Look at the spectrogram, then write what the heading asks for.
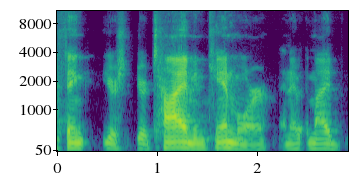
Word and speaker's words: Canmore: of that I think your your time in Canmore and am I pronouncing that correctly yeah it's perfect good so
